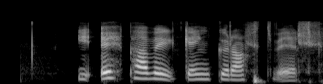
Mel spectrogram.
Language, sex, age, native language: Icelandic, male, 10, Icelandic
